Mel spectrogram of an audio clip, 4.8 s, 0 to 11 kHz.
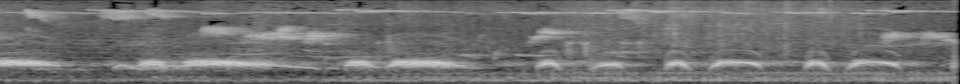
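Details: Thai-type decoy spotted dove cooing in a 1 November trial. Long, drawn coos give way to a quick string of short, arched notes, with occasional high bird chirps in the background.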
